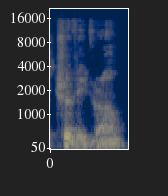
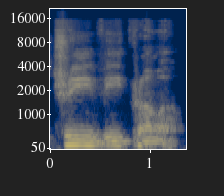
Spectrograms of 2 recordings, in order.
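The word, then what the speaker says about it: Trivikrama: called tree vikrama which in uh western sanskrit is trivikram but actually it's tree v chroma three great steps that's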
